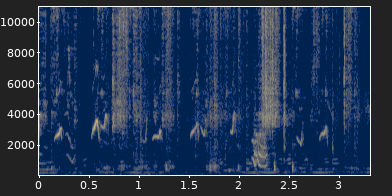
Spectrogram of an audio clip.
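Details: Grey francolin chicks: thin, high peeps and short downslurred whistles scattered irregularly, several in quick succession, with a brief louder cluster of descending notes near the middle over a low background rumble.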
